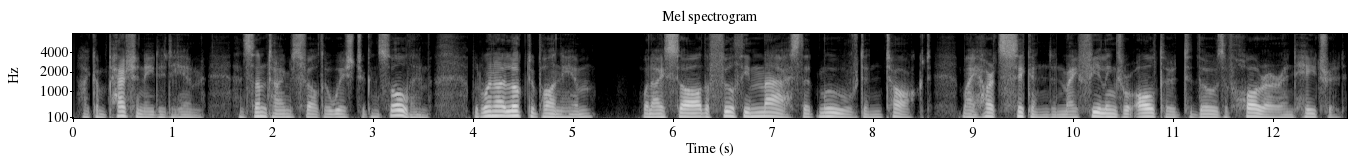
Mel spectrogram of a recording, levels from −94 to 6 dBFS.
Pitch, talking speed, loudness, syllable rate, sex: 120 Hz, 195 wpm, -20 LUFS, 5.8 syllables/s, male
